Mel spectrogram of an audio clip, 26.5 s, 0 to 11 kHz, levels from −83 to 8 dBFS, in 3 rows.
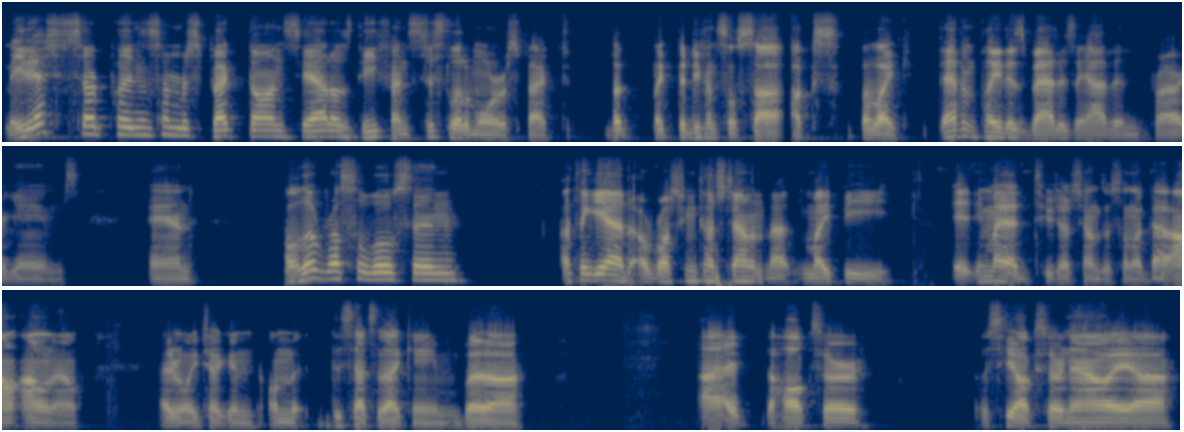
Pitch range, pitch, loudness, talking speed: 95-140 Hz, 105 Hz, -25 LUFS, 200 wpm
